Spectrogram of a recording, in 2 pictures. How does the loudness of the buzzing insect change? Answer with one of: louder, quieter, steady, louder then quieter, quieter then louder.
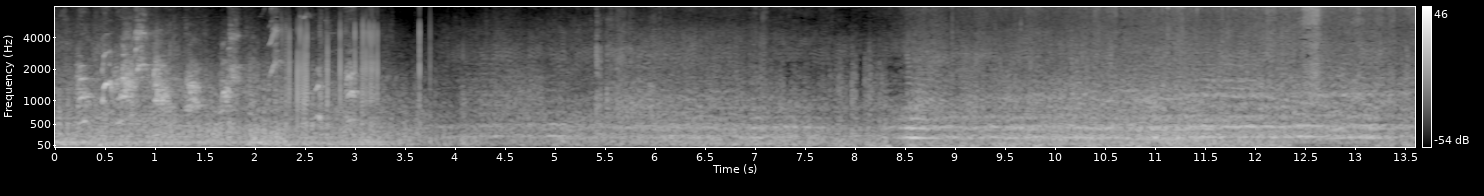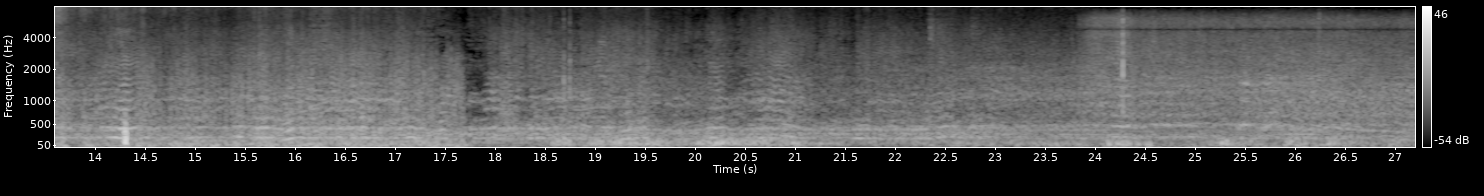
louder then quieter.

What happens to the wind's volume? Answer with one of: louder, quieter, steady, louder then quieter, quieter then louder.
quieter.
